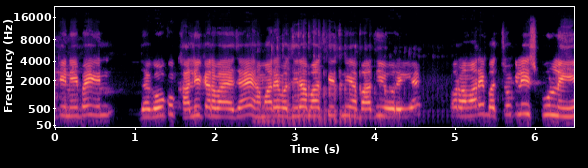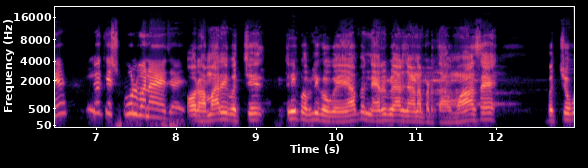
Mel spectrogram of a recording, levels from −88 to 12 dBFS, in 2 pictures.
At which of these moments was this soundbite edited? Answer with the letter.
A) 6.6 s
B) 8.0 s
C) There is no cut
B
